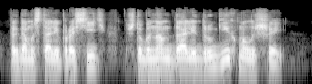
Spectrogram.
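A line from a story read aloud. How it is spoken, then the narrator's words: Fast speech. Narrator (Russian): снова подхватила Кисонька и заговорила быстро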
